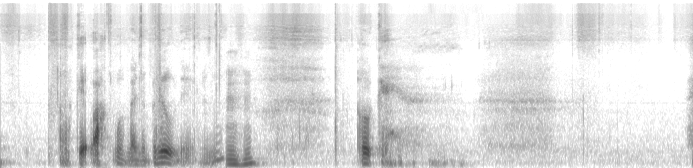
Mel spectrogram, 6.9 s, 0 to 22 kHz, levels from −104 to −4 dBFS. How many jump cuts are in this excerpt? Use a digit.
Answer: 0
